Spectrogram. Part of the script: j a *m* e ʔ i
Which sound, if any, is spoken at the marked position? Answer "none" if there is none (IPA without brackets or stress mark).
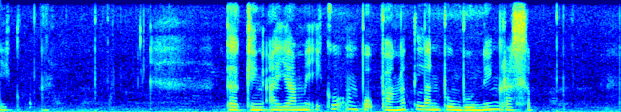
m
